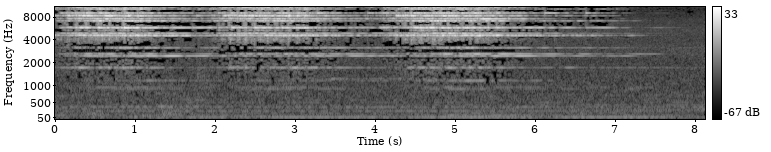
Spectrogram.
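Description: Altar bells rung in three shakes at the elevation of the host during the consecration, each a bright, high jangle that rings on and fades, dying away near the end.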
